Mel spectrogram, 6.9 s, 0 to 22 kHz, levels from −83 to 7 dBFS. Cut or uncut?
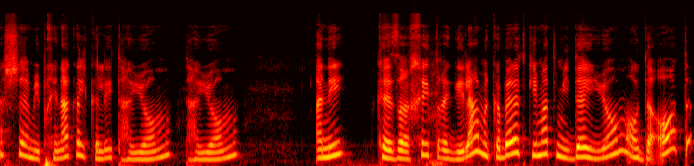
cut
